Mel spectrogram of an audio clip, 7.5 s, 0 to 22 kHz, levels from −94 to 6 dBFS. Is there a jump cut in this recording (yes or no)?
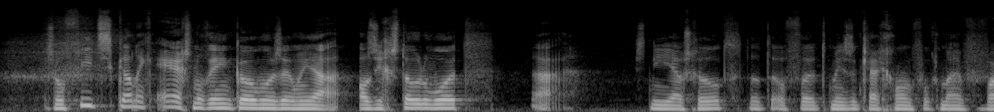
no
